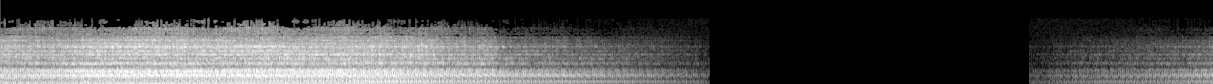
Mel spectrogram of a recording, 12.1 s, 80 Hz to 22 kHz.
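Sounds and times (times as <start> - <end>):
heavy truck engine laboring through snow drifts: 0.0 - 7.1, 10.6 - 12.1.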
